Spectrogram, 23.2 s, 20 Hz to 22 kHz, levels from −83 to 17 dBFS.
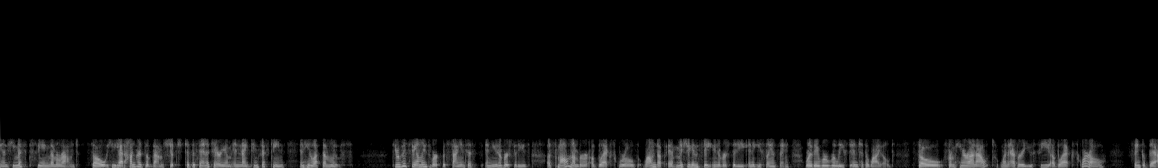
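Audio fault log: throughout GSM full-rate codec: speech held to a 250 Hz to 3.5 kHz band, nothing above 3.7 kHz, with buzzy, gravelly pulse-driven roughness that plain telephone band-limiting lacks.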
